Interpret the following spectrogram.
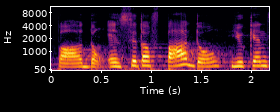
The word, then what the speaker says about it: pardon: So the spelling in French remains the same, but the pronunciation differs. It's pardon.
